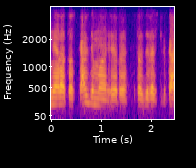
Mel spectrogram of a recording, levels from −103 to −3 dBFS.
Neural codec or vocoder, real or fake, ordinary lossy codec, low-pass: none; real; Opus, 16 kbps; 3.6 kHz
